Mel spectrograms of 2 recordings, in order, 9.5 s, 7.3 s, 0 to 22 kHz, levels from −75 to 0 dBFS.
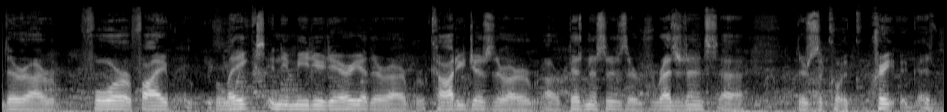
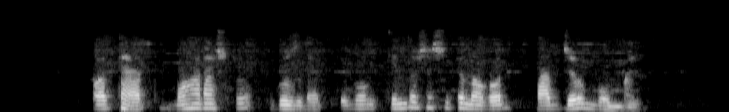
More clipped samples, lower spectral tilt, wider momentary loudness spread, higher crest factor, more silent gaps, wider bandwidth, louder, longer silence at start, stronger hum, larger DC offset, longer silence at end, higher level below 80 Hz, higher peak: neither; second, -6 dB/octave vs -8 dB/octave; second, 10 LU vs 13 LU; about the same, 16 dB vs 20 dB; neither; first, 16.5 kHz vs 7.4 kHz; about the same, -22 LUFS vs -20 LUFS; second, 0 s vs 0.95 s; second, none vs 50 Hz at -50 dBFS; neither; second, 0.05 s vs 0.9 s; first, -36 dBFS vs -58 dBFS; about the same, -4 dBFS vs -2 dBFS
